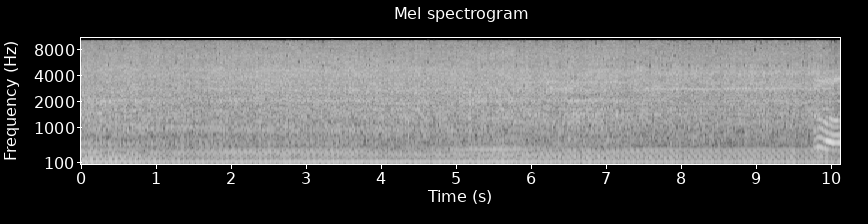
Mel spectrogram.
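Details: 1980 Triumph Spitfire 1500 on a cold day, carburetor replacing a Stromberg that wouldn't run right; steady, even idle with smooth regular beat and no misses or surging, normal idle.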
